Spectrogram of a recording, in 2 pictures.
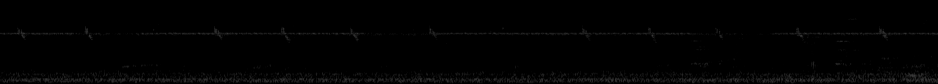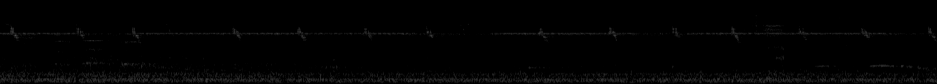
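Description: Faint outdoor ambience: a steady high-pitched insect drone with short falling chirps repeating about once a second over it.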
